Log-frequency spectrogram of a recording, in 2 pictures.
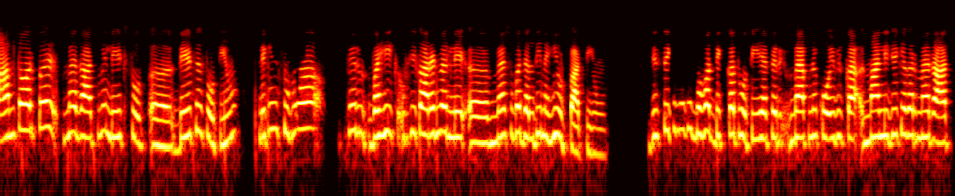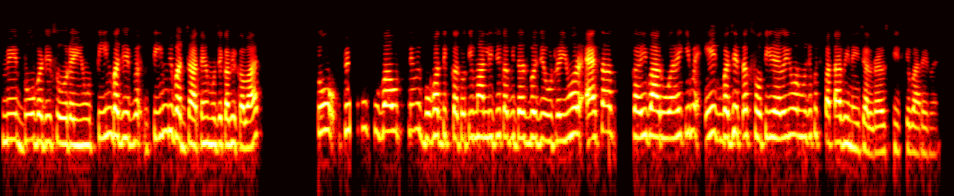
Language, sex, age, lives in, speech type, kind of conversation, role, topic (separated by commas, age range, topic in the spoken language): Hindi, female, 20-24, India, conversation, advice, user, क्या आपको रात में नियमित समय पर सोने में असफलता महसूस होती है?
